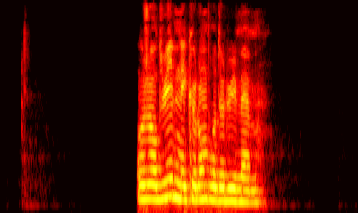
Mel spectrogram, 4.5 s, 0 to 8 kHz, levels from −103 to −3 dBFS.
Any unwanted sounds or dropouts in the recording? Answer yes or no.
no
